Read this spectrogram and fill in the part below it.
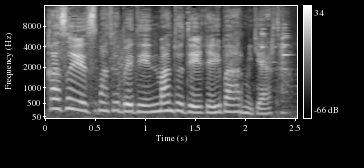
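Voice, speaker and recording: A woman's voice: a little high, lively intonation, slight background noise, lightly acted. An actress dubbing a caring young woman who looks after her younger siblings. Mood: gentle. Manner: gentle, caring. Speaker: older sister caring for siblings. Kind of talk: Persian TV drama dubbing.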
